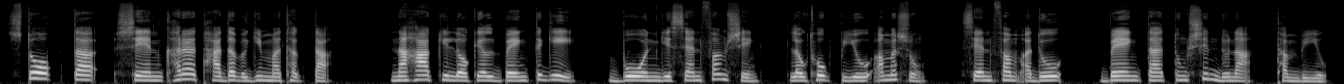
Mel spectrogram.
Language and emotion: Manipuri, neutral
